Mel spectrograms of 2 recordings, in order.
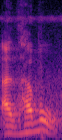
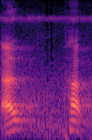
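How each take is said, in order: First: The word ends with a final vowel sound. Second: The word ends on a consonant sound. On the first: The speaker continues without stopping. "kalau tak berhenti kita akan baca azhabu" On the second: The speaker stops at this word. "kalau berhenti azhab tu ketika waqaf"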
